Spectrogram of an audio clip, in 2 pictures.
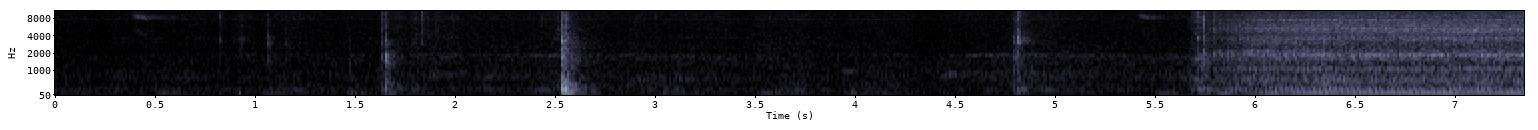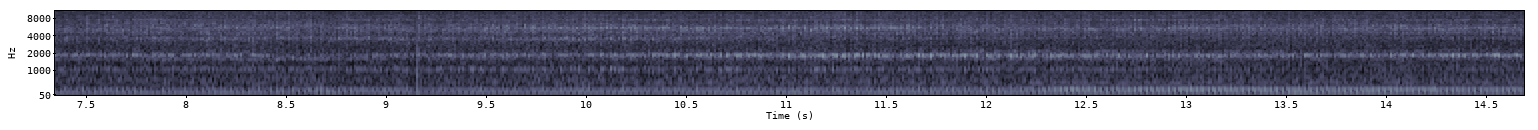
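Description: A few sharp clicks, then about six seconds in a universal motor converted into a battery-driven pulse motor starts and runs steadily: an even hum with a high whine over it.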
